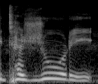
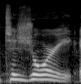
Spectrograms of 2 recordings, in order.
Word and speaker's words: Tagouri: It should be Tagouri or Tagouri, if anything. But the thing is, when my dad immigrated here, my dad was also raised in Egypt, and they pronounce their zhes ge.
